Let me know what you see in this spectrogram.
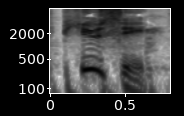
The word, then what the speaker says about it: Pusey: But that same year, that same teacher, that same class, there was a story that we were reading out loud, and one of the characters' name was Pusey, and we pronounced it not that way.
